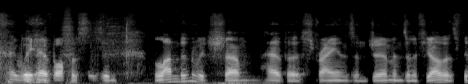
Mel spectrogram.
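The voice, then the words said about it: Australian accent. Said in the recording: “if you can't tell by my accent, I'm from Australia”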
